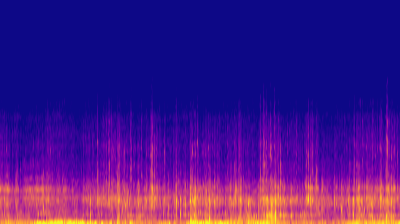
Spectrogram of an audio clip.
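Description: Bicycle tyres roll and skid over a bumpy dirt trail.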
